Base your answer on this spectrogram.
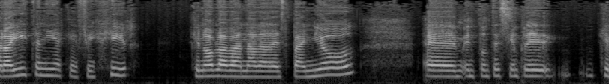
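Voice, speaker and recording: A woman's fairly high voice at a moderate pace, with fairly even intonation and a quiet background. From Ireland. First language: English (speaking Spanish). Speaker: university lecturer of Spanish. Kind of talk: interview. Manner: halting, many fillers.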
